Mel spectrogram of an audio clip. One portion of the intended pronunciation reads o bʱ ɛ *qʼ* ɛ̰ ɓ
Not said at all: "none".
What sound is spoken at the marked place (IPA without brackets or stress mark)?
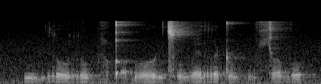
qʼ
